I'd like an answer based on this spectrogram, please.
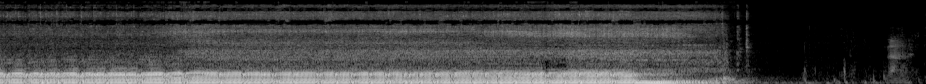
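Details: Mazda rotary engine in a trike, water leak suspected at the manifold gasket, earlier smoky: even, steady rotary buzz with smooth regular pulse, holding speed cleanly before shut-off and wind-down; fires up and runs healthy.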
